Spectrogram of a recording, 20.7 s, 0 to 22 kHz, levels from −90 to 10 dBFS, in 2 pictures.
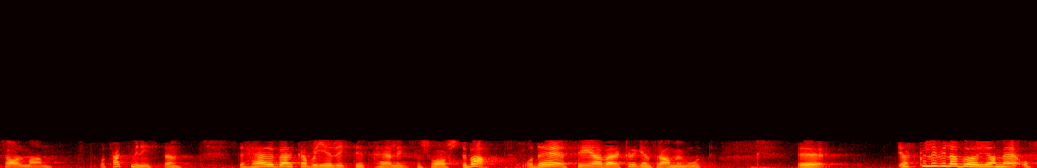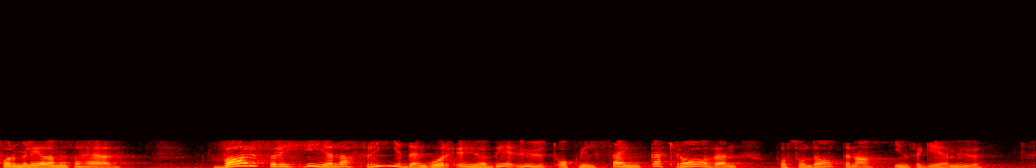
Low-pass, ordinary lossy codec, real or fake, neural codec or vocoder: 3.6 kHz; MP3, 24 kbps; real; none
